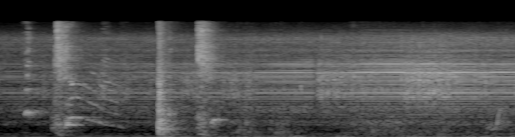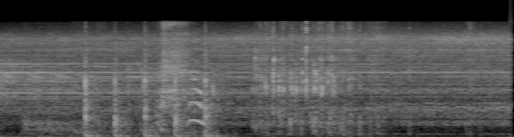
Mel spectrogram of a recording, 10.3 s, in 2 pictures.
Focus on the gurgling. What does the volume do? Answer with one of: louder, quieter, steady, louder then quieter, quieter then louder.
louder.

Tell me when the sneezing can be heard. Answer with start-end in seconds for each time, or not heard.
0.2-2.2, 6.5-7.5.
